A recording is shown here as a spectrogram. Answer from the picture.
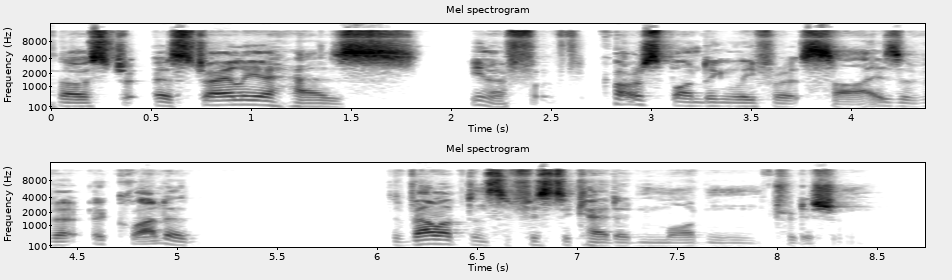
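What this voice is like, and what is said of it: Australian accent. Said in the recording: “So, how long have you lived in Australia? I mean, your accent tells me your whole life.”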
